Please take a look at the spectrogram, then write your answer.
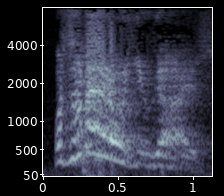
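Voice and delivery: big, high-pitched shout; John Belushi. Retold or imitated. John Belushi walks in on the guys, loud bellow. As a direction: burst in hollering at the whole room. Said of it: "he goes like this".

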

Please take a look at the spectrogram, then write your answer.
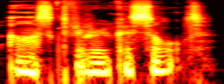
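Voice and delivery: ordinary delivery

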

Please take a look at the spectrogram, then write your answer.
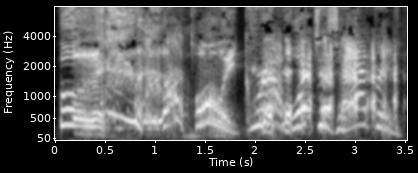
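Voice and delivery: sudden high raspy sick-voice yelp; smoker's rasp. Real, not acted. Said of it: "I sound like I've been smoking three packs a day".

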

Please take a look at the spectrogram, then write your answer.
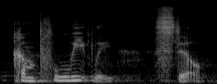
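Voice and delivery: "completely" slow and soft, pause, then hushed "still"; "completely still" slowly, softly, word by word; COMPLETELY STILL set apart. Real, not acted. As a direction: drop to a hush on "still" after a pause. Contrast with a little bit rocky.

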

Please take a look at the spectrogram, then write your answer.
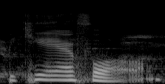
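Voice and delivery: normal talking voice

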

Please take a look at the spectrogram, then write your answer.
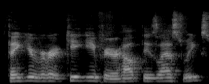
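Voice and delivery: ordinary talk, nothing marked

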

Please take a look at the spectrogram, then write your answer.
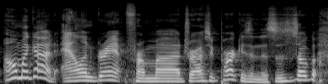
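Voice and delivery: high, thrilled fangirl squeal; remembered geeking out over the actors; excited gush. Retold or imitated. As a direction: gush over the cast in delight. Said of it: "I was like".

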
